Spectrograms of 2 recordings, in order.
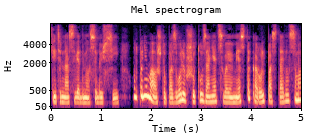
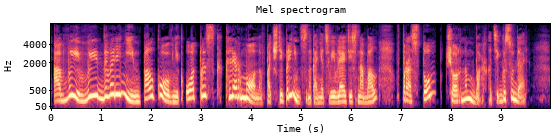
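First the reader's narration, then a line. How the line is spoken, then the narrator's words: Loud. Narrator (Russian): громко сказал Бюсси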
